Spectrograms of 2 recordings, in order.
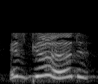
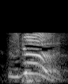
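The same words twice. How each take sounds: First: It is said with an unfinished, continuing tune. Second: It is said with exclamatory excitement.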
